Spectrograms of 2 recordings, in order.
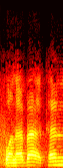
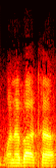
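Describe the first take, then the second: Both takes have the same delivery.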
